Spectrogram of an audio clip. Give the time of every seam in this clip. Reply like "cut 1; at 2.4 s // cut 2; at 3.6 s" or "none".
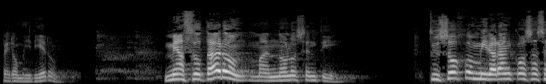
cut 1; at 4.1 s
